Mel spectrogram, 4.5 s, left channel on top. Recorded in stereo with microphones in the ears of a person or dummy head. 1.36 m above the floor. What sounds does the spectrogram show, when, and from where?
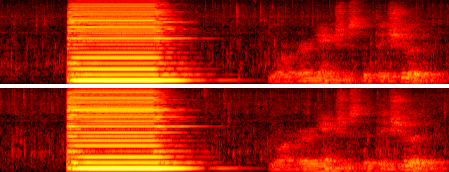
0.7 s an alarm: 50° right (ahead or behind), 1.0 m
2.7 s a man speaking: 75° left (ahead or behind), 0.6 m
